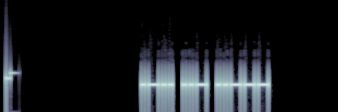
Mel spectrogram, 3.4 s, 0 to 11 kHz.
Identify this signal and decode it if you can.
Morse code, heard as a keyed tone, about 34 wpm, 700 Hz. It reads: LU2
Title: Callsign Prefixes for Top 100 DXCC - 35wpm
